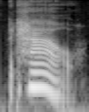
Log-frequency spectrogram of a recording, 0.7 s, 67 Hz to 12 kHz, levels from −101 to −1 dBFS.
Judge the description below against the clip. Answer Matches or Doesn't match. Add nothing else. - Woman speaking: Matches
